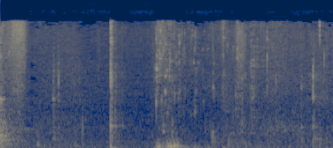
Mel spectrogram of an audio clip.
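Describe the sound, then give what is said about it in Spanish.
A small amount of water is poured into a thick powder mixture being made into a poultice, with soft trickling and wet mixing sounds, a brief splash and quiet handling noises, no one speaking. “Ok, vamos a necesitar un poquito más de agua.”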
